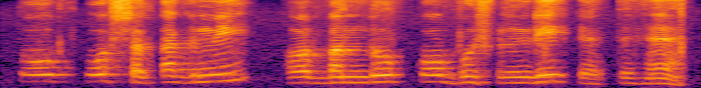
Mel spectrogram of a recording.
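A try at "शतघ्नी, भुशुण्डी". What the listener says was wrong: अब देखो, आपने एक के श को ठीक बोला और एक के श को गलत बोल दिया। पहला वाला क्या बोला था? पहले बोले शतघ्नि।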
